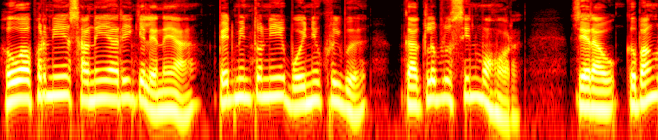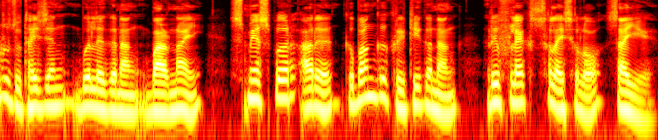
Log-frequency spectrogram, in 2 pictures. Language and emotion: Bodo, neutral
